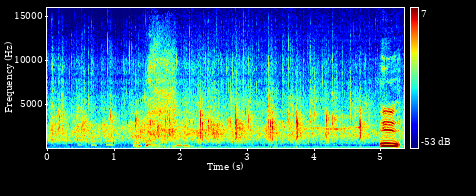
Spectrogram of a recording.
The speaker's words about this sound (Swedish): han behöver definitivt en applåd. Han står längst bak.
